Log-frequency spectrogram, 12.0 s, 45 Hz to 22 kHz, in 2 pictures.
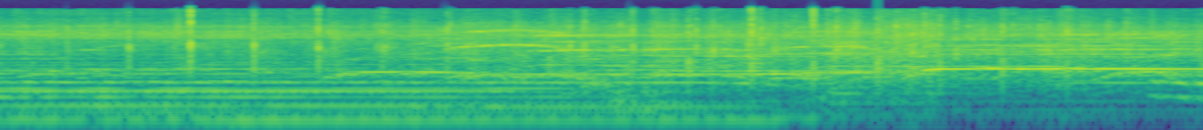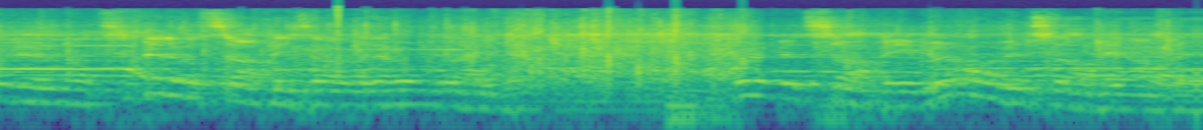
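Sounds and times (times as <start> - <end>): audience cheering and clapping: 0.0 - 12.0
audience whistles: 0.2 - 6.8.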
